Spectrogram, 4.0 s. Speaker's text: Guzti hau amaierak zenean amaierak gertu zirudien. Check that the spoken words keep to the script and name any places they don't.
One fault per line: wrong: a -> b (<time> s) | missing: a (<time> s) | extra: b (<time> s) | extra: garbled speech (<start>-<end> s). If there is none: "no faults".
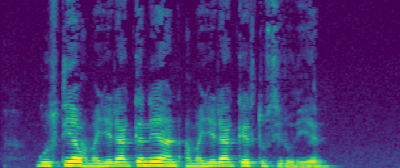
no faults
